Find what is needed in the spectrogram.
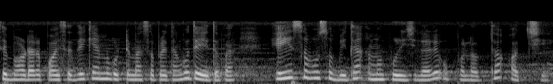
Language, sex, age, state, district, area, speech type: Odia, female, 45-60, Odisha, Puri, urban, spontaneous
